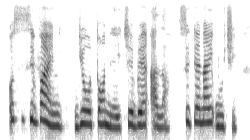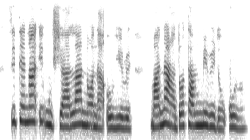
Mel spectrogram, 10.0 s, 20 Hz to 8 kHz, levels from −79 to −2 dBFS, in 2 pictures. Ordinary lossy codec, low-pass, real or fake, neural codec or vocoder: Opus, 16 kbps; 7.2 kHz; fake; codec, 16 kHz, 8 kbps, FreqCodec, larger model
